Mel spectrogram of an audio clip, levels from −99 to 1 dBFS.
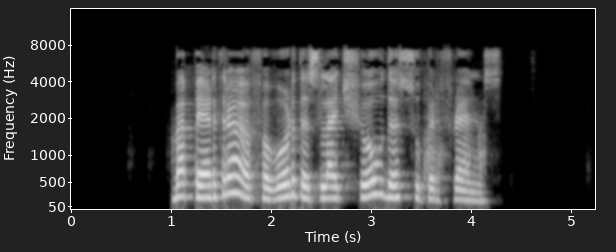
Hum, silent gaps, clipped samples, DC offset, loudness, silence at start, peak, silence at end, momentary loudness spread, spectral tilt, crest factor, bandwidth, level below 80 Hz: none; none; under 0.1%; under 0.1%; -16 LUFS; 1 s; 0 dBFS; 0.95 s; 9 LU; -3.5 dB/octave; 18 dB; 8 kHz; -62 dBFS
